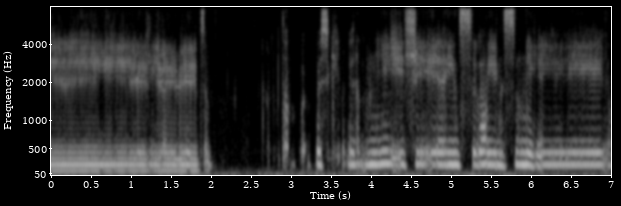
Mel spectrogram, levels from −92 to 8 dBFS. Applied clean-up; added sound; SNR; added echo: neural diffusion model UNIVERSE++.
